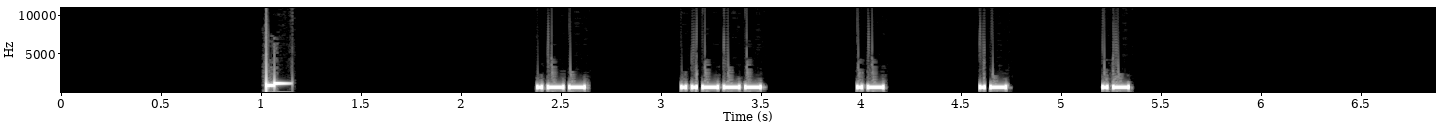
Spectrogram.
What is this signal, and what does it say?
Morse code, heard as a keyed tone, about 41 wpm, spaced as for 15 wpm, 690 Hz. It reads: W2AAA
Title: USA Call Signs - 5 Characters - 6x Character Spacing - 45wpm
